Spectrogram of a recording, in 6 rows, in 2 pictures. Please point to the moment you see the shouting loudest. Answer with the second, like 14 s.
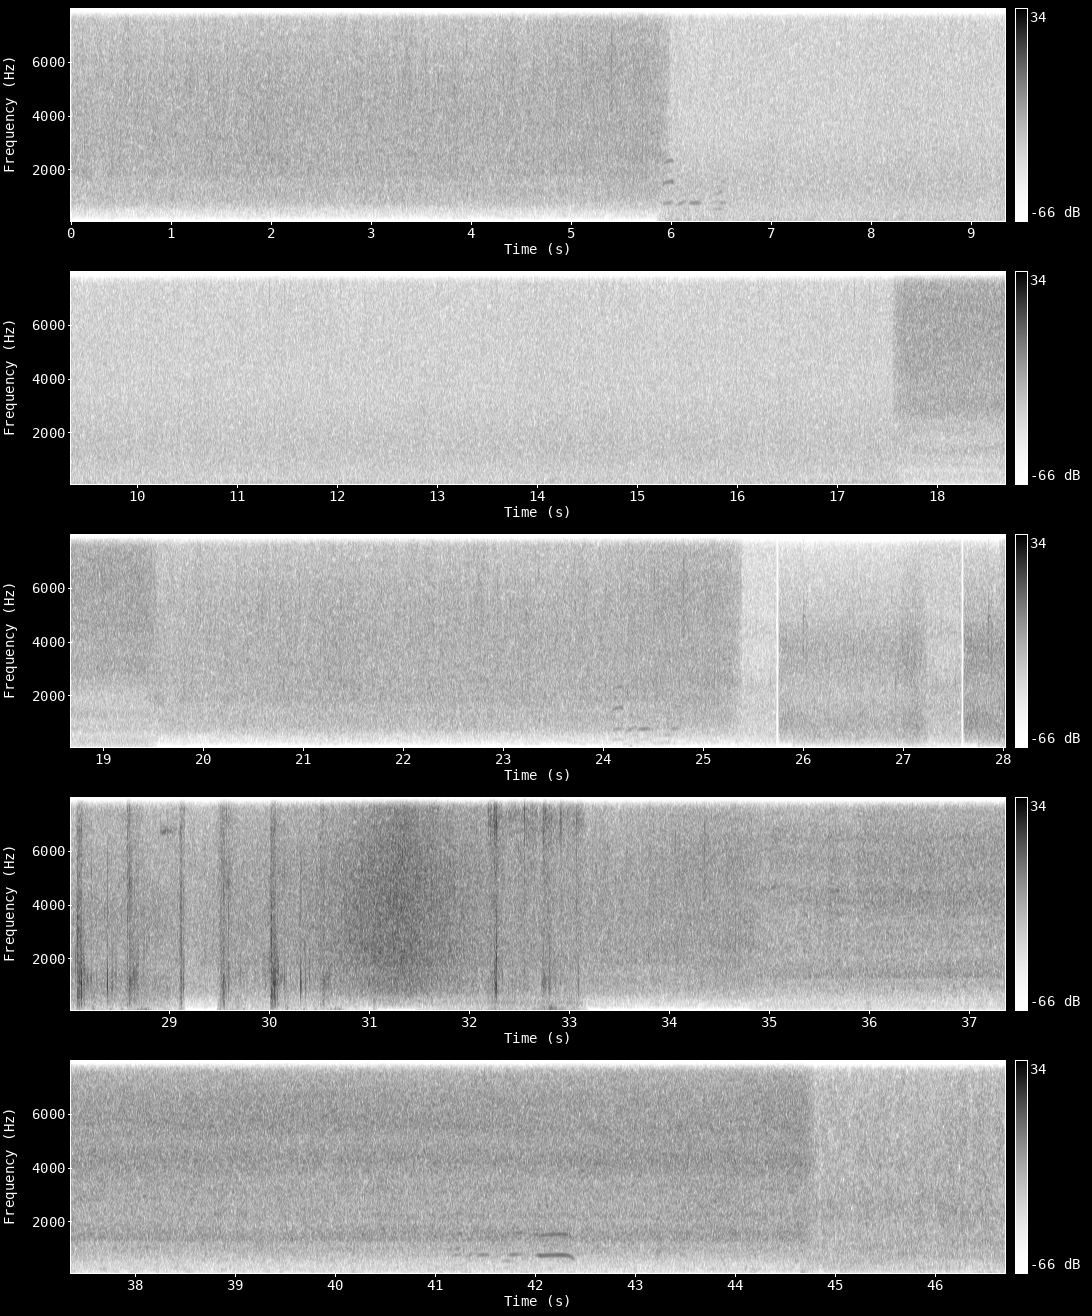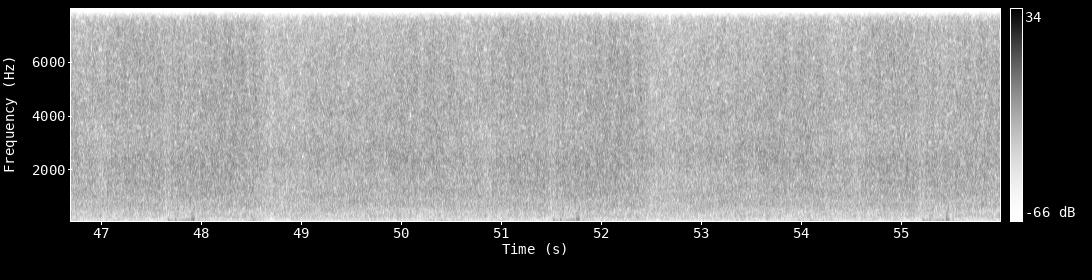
42 s.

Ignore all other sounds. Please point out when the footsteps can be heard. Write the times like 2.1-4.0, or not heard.
28.0-33.1.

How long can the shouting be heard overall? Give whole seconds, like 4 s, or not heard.
3 s.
